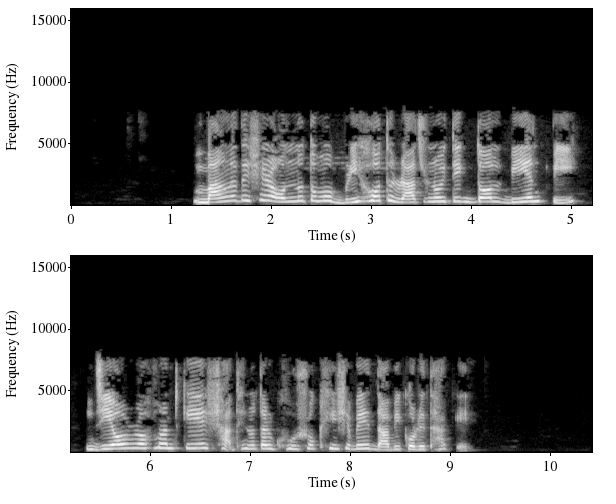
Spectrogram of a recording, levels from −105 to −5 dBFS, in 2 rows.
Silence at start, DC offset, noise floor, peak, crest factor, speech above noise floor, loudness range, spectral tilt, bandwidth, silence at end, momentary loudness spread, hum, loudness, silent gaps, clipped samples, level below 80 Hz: 1.25 s; under 0.1%; under -90 dBFS; -2 dBFS; 16 dB; over 73 dB; 4 LU; -2 dB/octave; 8.2 kHz; 1.25 s; 9 LU; none; -17 LUFS; none; under 0.1%; -64 dBFS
